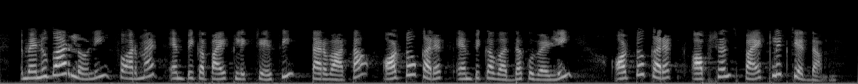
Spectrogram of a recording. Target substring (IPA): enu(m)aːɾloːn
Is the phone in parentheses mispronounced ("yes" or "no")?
yes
